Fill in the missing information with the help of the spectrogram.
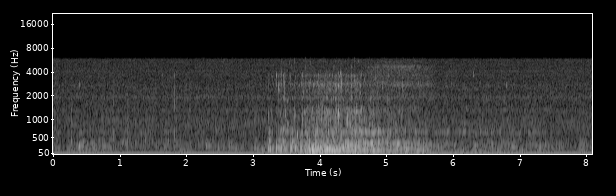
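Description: Underwater recording of a scuba diver's exhaled bubbles: a bubbling gurgle from the regulator about three seconds in, lasting a couple of seconds. Under it runs a steady underwater hiss with faint scattered clicks.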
